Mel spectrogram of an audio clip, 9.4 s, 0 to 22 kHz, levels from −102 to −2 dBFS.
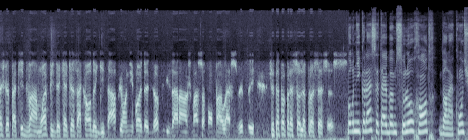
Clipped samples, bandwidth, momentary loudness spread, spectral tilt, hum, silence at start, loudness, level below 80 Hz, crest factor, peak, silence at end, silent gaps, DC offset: under 0.1%; 17 kHz; 4 LU; -4.5 dB/octave; none; 0 s; -21 LUFS; -44 dBFS; 12 dB; -8 dBFS; 0 s; none; 1%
